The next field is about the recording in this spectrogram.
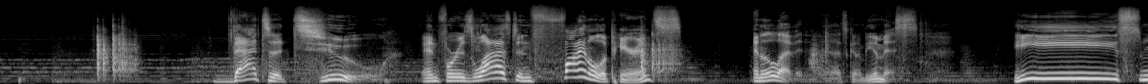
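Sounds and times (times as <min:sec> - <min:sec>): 
dice clattering across a hard tabletop during a tabletop game: 0:01.0 - 0:01.4, 0:06.4 - 0:06.9
speech: 0:02.1 - 0:06.9, 0:07.5 - 0:09.3, 0:10.1 - 0:11.4.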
